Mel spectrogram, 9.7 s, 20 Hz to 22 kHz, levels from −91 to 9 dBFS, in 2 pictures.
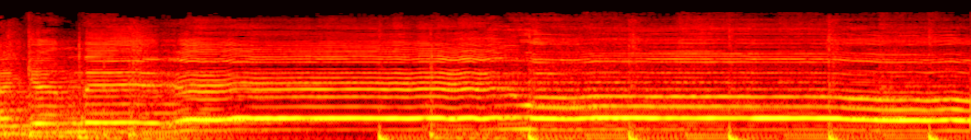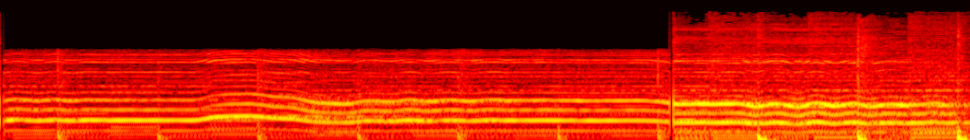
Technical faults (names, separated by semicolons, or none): input switched to a poorer device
